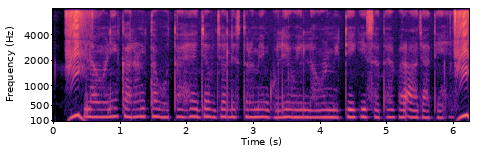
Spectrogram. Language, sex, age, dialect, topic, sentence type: Hindi, female, 25-30, Garhwali, agriculture, statement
